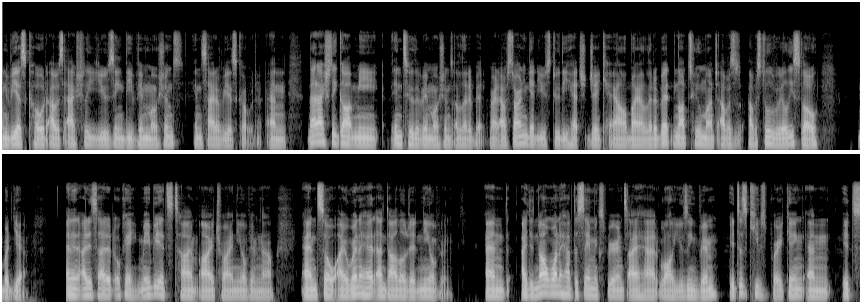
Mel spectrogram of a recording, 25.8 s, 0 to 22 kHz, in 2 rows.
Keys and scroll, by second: 0.0-9.6 typing.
